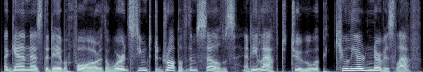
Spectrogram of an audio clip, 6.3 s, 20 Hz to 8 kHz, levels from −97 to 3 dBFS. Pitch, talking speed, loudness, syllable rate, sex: 150 Hz, 190 wpm, -17 LUFS, 4.9 syllables/s, male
